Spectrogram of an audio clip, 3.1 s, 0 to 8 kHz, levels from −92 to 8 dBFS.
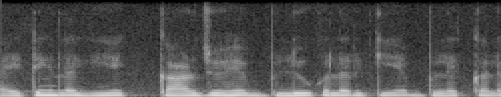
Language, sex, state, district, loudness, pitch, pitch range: Hindi, female, Madhya Pradesh, Dhar, -14 LUFS, 180 Hz, 175-185 Hz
